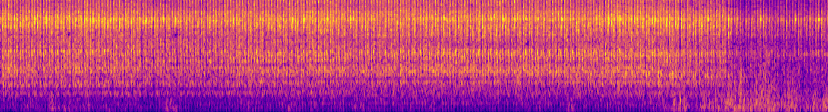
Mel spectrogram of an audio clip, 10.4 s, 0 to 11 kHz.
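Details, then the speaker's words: Peugeot 407 1.6 HDi diesel at idle: hard, rattling knock tapping over the steady clatter, sent by owner for diagnosis; knock at idle, source not yet identified. "عندنا هذا أخونا بعث لي فيديو متاع 407 فيها حس باش نتعاونوا عليها ونشوفوها الحس هذايا منين في المحرك، ونشوفوا نعاونوا بعضنا على أساس يعني نجموش يلقى حل لكرهبته والمحرك متاعها باش يصلحوا ولا يشوف شنو، ومش نسمعكم الحس."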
